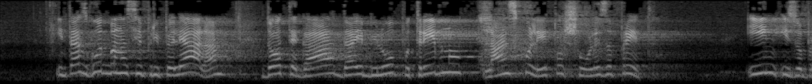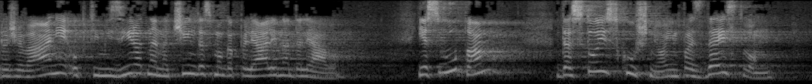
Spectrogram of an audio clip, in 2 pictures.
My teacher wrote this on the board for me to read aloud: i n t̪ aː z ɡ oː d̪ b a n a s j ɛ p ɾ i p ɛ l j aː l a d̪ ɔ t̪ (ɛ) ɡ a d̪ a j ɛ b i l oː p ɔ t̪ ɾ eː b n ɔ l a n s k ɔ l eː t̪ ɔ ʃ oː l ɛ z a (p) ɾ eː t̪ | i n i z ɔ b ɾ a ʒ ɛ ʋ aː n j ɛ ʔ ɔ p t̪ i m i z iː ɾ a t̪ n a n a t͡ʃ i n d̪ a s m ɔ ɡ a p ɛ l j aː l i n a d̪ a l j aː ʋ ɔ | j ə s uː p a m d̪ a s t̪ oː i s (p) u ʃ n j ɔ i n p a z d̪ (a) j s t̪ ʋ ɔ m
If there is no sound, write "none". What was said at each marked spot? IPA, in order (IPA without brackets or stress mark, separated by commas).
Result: ɛ, p, k, ɛ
